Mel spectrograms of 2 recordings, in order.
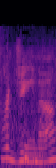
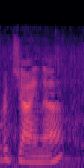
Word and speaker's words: Regina: It's Regina. – It's Regina. And they just came out with a new slogan. They said, come visit Regina. – Oh, yeah. – The name that rhymes with fun.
